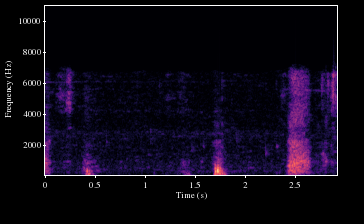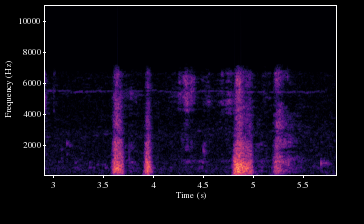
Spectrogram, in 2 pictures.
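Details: At night on a remote canyon trail in the Wasatch Mountains above Willard, Utah, a mountain lion approaches a trail camera, sniffing and breathing heavily into it in short, breathy, irregular huffs as it picks up a scent.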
